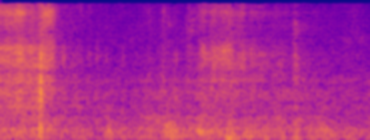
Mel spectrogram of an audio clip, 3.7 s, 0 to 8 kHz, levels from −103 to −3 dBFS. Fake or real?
fake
